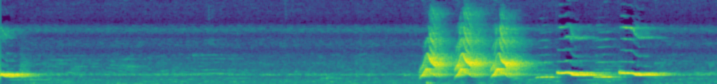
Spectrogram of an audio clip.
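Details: Male masked laughingthrush: one faint whistle, a long quiet gap, then a burst of four harsh chattering notes followed by short, clear whistled notes.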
